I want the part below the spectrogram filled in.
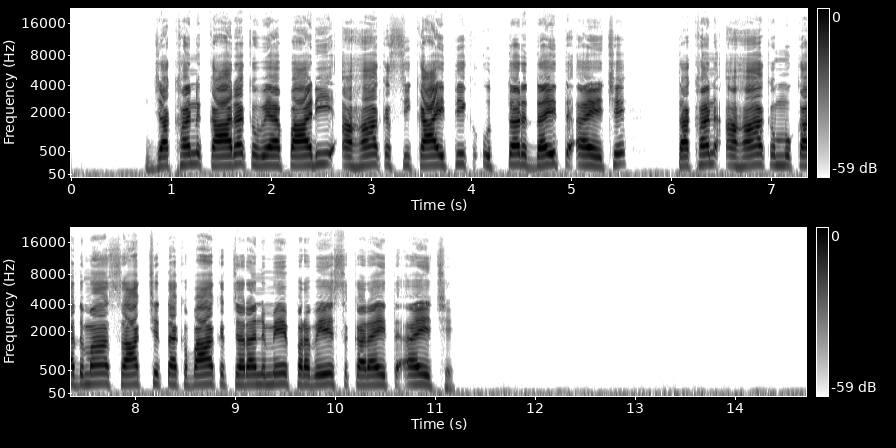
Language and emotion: Maithili, neutral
